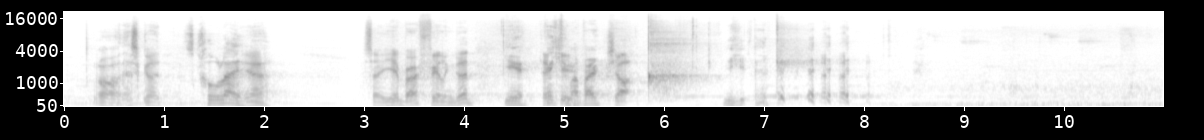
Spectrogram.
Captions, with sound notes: - Oh, that's good. - It's cool, eh? - Yeah. So yeah, bro, feeling good. - Yeah, thank you, my bro. - Shot. (BOTH LAUGH)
